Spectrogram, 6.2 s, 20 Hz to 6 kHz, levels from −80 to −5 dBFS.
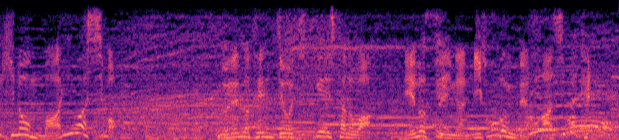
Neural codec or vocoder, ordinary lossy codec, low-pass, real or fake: vocoder, 44.1 kHz, 128 mel bands every 512 samples, BigVGAN v2; Opus, 24 kbps; 5.4 kHz; fake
